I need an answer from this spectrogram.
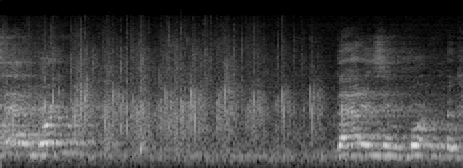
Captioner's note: audience applauding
